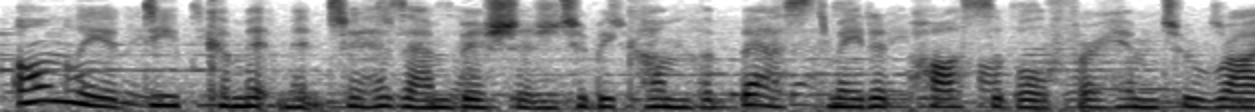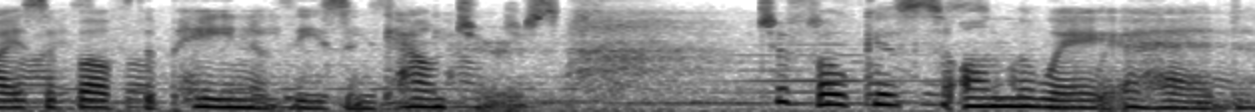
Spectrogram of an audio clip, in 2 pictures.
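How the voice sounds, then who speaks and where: An actress playing a wise, elegant shrine lady in a video game, speaking in a measured, lofty, faintly amused way. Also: medium pitch, close to an everyday voice.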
